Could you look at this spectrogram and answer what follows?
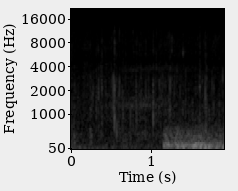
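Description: Thunderstorm rain beating on a tent at a Colorado Trail campsite, quiet at first, then a sudden heavier swell of rain and low rumble joining after about a second, continuing close and dense.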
